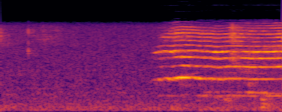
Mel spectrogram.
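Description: A high-pitched squeal, steady in pitch, starting about a second in and lasting over a second.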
